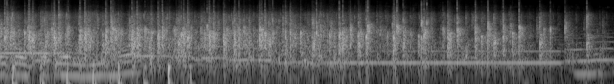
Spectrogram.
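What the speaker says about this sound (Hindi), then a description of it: "यीशु मसीह ताली बजाइए, प्रभु का स्वागत कीजिए।" A church congregation claps loudly and fast to welcome the Lord, a dense near rhythm of many hands with faint music tones beneath and no speech.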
